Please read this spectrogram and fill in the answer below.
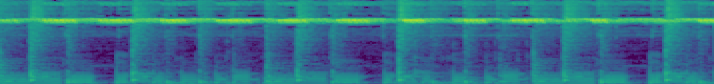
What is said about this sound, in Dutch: Inderdaad, de krekels. Ja. Ze zijn weer terug.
